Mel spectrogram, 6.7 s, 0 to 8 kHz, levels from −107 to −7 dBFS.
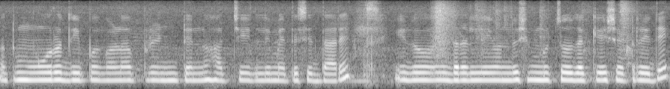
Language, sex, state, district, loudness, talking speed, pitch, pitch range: Kannada, female, Karnataka, Bidar, -16 LUFS, 105 wpm, 205 Hz, 200-210 Hz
